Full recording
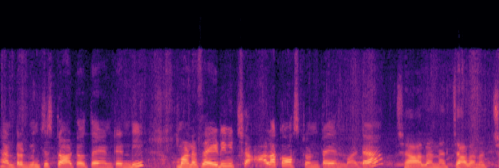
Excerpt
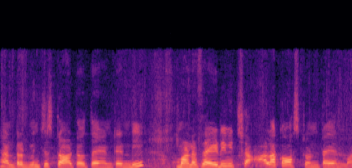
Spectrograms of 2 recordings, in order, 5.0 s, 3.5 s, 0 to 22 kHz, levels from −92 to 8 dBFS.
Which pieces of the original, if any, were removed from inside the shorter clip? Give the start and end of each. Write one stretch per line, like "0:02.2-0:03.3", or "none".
none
